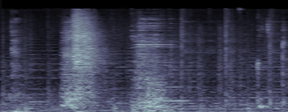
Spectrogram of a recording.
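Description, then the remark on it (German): A sharp, breathy sneeze bursts out, quickly followed by a second noisy burst, with faint background noise and scattered clatter around it. “Gesundheit.”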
